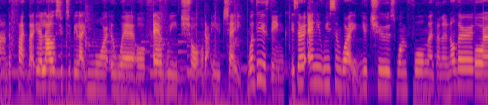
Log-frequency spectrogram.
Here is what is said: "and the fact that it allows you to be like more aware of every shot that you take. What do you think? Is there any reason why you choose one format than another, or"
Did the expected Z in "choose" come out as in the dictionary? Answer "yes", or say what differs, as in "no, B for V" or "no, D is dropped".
yes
